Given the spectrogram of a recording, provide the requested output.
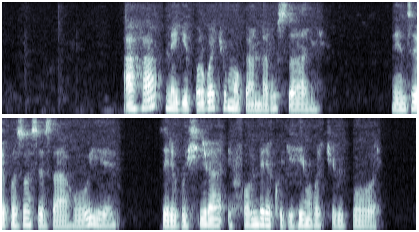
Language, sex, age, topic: Kinyarwanda, female, 36-49, agriculture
